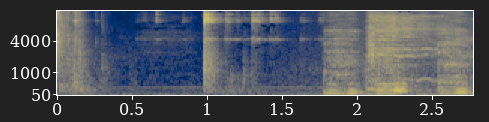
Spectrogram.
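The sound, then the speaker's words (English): A metal wheelchair brake extender, thrown by a man as far as he can, lands with a sharp clink and a short rattling ring, followed by a louder stretch of jumbled noise and faint vocal sounds. “that clinking sound of … throwing his brake extender”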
